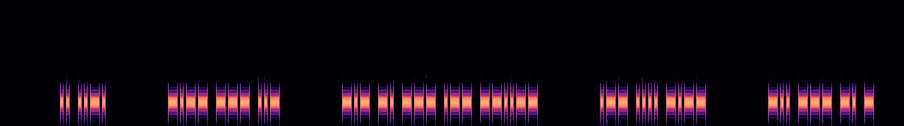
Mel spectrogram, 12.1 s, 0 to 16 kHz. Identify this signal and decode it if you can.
Morse code, heard as a keyed tone, about 30 wpm, 700 Hz. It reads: IF YOU KNOW, WHY DONT
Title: 3x Word-Spacing - Sentences from Top 300 Words - 30wpm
